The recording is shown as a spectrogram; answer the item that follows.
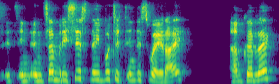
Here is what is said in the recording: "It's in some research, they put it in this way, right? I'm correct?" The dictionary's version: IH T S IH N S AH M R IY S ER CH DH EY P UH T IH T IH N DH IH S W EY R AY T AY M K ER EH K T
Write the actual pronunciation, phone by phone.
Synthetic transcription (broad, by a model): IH T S IH N S AH M R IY S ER S DH EY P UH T IH T IH N DH IH S W EY R AY T AY M K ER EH K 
